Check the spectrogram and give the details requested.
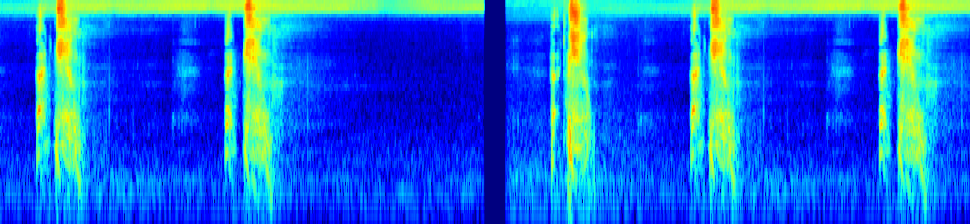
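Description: Five sneezes, each a quick sharp intake followed by a loud burst of air, spaced a few seconds apart, with quiet room noise between.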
